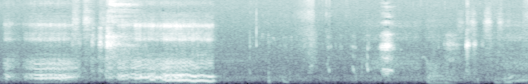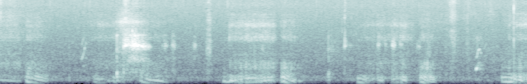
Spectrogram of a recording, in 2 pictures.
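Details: Ruby the dog sleeping on a knee, giving a couple of loud rasping snores early on, followed by softer snuffling breaths and scattered quiet noises in a small room.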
